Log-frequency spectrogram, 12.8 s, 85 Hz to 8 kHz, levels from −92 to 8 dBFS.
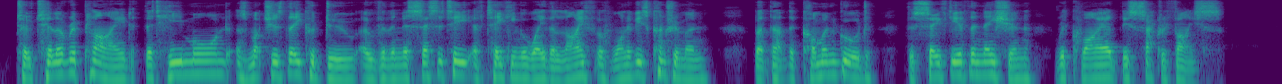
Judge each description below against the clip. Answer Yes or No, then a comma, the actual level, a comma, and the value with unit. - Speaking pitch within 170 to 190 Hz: No, low, 125 Hz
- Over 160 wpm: Yes, average, 175 wpm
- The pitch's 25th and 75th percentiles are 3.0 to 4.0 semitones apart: Yes, average, 3.5 semitones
